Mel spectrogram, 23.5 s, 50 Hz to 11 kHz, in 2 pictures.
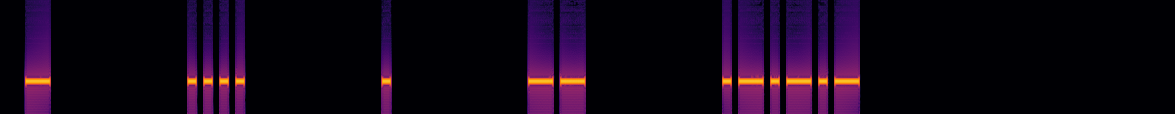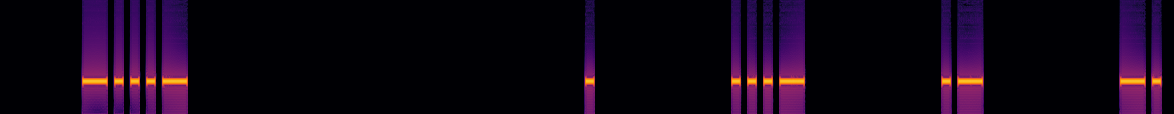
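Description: Morse code, heard as a keyed tone, about 15 wpm, spaced as for 5 wpm, 1000 Hz. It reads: THEM. <BT> EVAN
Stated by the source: Morse code sent at 5 wpm.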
